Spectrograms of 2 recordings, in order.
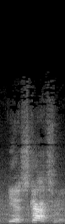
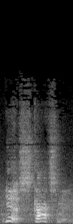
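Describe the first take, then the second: First: Said in the usual way. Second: High-pitched, hammed-up "Yeah, Scotsman."; high mock Scotsman. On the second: Shown as a demonstration. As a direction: toss off "Scotsman" in a much higher voice, half mocking.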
